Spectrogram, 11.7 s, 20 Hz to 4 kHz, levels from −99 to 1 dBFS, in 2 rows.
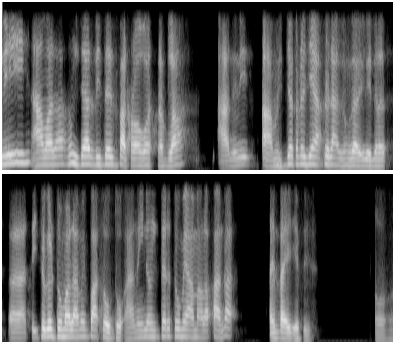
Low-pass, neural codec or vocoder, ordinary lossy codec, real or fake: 3.6 kHz; codec, 16 kHz in and 24 kHz out, 0.4 kbps, LongCat-Audio-Codec, four codebook decoder; none; fake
